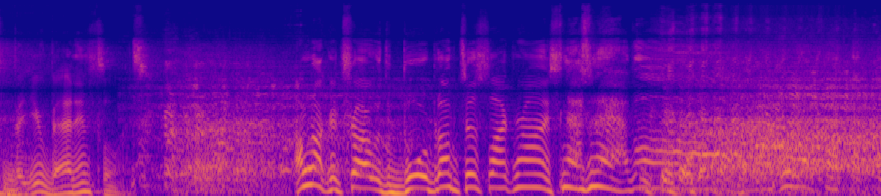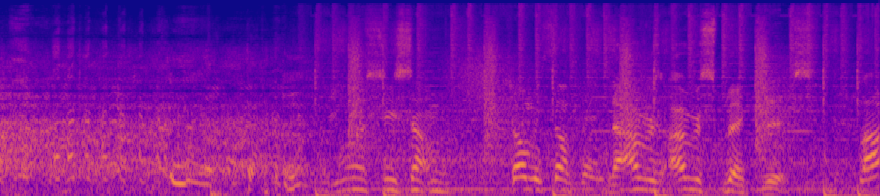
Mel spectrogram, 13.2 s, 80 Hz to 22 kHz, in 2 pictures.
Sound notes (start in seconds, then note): 1.1 laughing; 4.7 laughing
